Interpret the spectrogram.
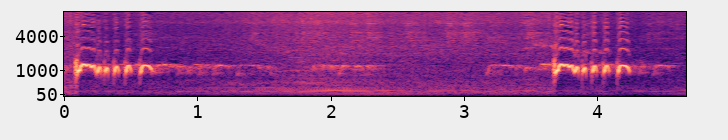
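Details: Two bursts of rapid, rolling cooing from a local zebra dove, about three and a half seconds apart, over a bed of quieter cooing from other doves. The recording is used to prompt doves to sing.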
